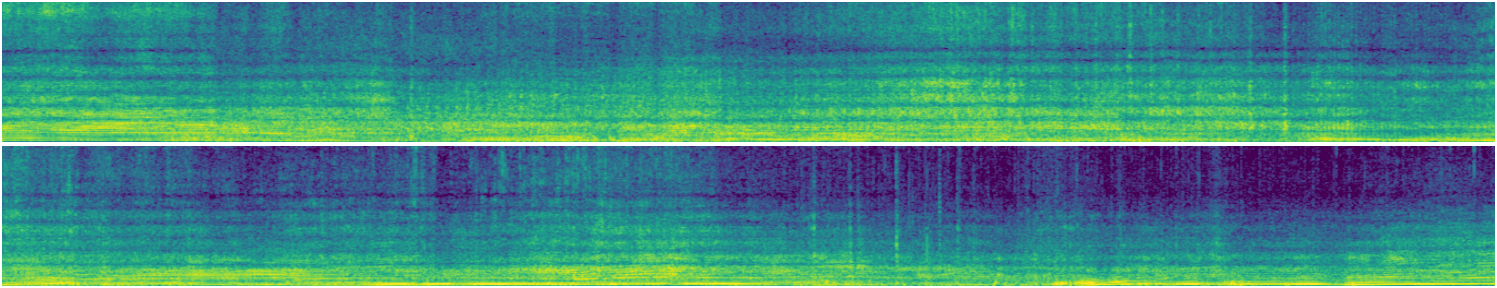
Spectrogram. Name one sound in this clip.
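Car engines rev loudly, rising and falling as the cars race.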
